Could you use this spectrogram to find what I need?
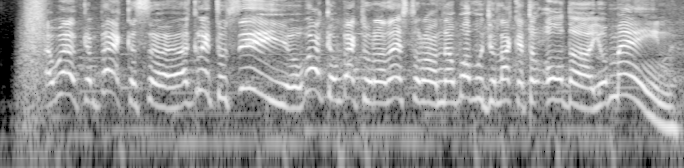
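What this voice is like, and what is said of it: Put-on Italian accent. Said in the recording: “I went to an Italian restaurant ... I've never seen someone put on an accent of the particular restaurant they're working at. So I've made a little sort of reconstruction of what happened last night. Listen to the guy's accent”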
